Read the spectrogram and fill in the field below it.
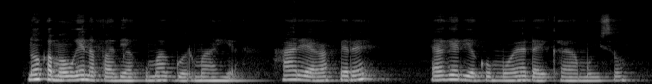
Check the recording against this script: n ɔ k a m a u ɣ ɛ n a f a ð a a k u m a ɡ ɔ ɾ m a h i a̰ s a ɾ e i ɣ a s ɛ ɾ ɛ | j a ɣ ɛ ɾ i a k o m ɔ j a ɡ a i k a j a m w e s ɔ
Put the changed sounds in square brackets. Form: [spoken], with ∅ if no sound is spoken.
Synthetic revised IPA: n ɔ k a m a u ɣ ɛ n a f a ð [i] a k u m a ɡ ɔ ɾ m a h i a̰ [h] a ɾ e [a] ɣ a [f] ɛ ɾ ɛ | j a ɣ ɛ ɾ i a k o m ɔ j a [d] a i k a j a m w [i] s ɔ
